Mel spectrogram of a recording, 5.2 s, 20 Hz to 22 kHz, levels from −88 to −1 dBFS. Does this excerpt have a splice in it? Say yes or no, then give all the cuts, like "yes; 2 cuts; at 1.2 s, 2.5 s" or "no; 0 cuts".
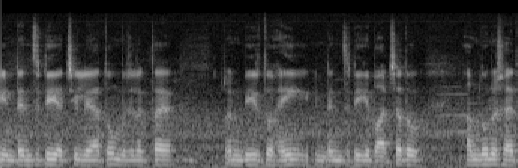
no; 0 cuts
